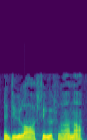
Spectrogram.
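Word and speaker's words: Nidulasulvna: Again, there's a faint H sound before the L in this word. Pronounced like this. Ni, du, la, su, la, na. Ni, du, la, su, la, na.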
